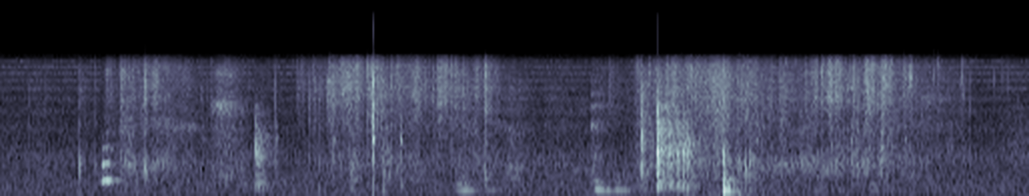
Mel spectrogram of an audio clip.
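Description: Irregular taps, clicks and scrapes of a hand and a bearded dragon moving about on a wooden floor, with the loudest burst about six seconds in.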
